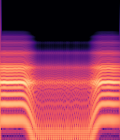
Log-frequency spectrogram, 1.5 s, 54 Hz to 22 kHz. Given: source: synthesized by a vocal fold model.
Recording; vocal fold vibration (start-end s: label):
sustained vowel that changes in the middle
0.00-0.28 s: 128.4 Hz, open quotient 0.37
0.48-1.08 s: 37.2 Hz, open quotient 0.43
1.28-1.51 s: 128.4 Hz, open quotient 0.37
